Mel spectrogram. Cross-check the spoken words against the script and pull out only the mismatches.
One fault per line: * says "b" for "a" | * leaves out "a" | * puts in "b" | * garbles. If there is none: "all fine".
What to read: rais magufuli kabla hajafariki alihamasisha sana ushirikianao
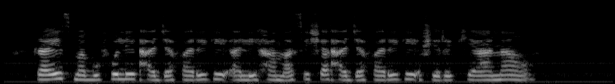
* leaves out "kabla"
* says "hajafariki" for "sana"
